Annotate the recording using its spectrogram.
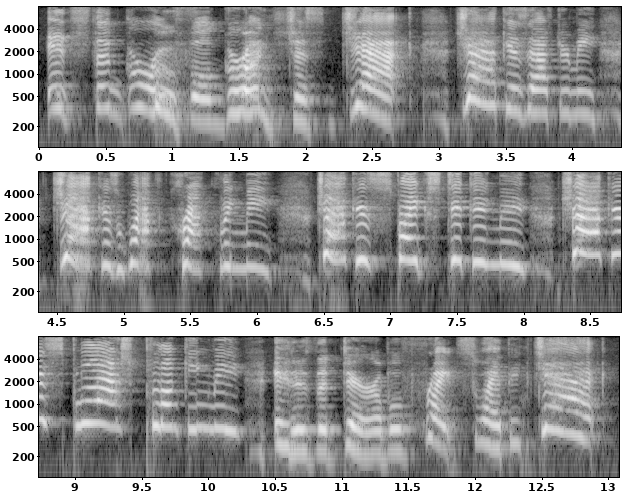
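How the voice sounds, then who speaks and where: A woman's voice: very high voice, lively intonation, slow pace, few pauses, a bit bright, voice pushed up, heavily acted. A woman voicing a huge man-eating giant, bellowing and pleading in terror with mangled grammar in a storybook. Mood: terrified bellowing.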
